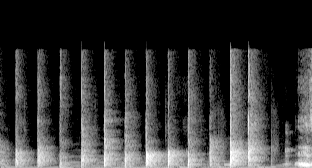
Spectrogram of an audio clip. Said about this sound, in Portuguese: Ó, aqui é uma salva de palmas ao vivo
